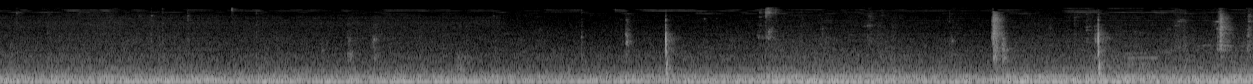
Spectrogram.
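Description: Steady cabin hum of a jet airliner rolling along the runway: engine and airflow noise heard from inside the cabin, with a few faint clicks scattered through it.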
